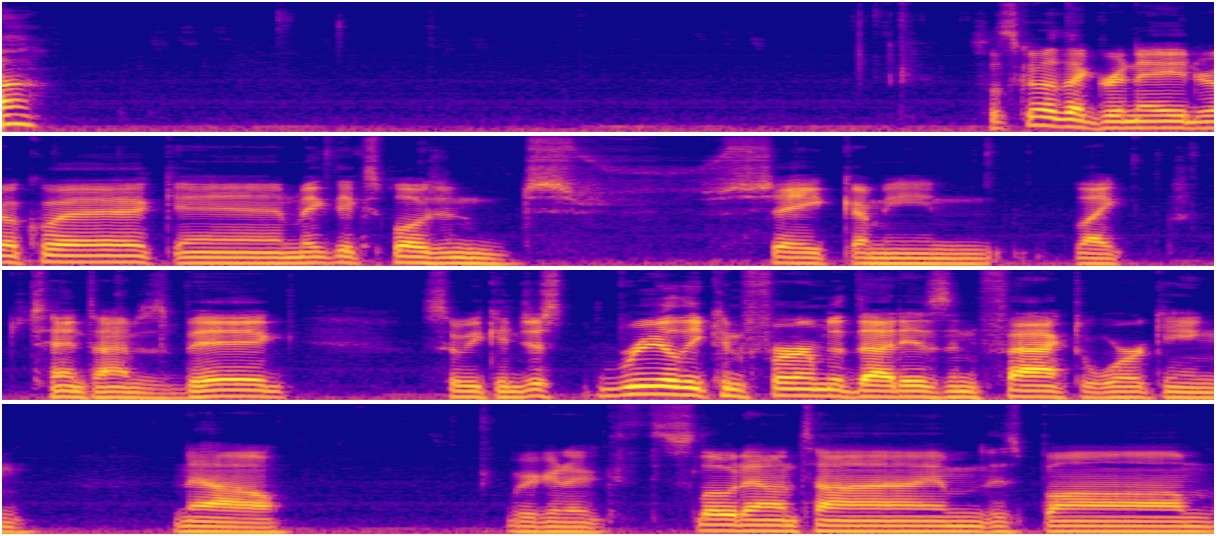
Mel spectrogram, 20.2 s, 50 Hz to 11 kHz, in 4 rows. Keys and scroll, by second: 1.7 Escape, 3.7 super+j, 3.8 super+j, 4.5 super+j, 5.4 super+j, 5.8 super+k, 6.4 super+j, 7.0-12.4 typing, 16.1-18.4 typing.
